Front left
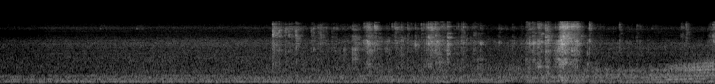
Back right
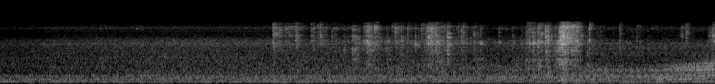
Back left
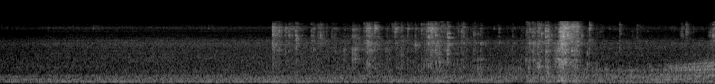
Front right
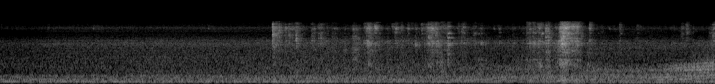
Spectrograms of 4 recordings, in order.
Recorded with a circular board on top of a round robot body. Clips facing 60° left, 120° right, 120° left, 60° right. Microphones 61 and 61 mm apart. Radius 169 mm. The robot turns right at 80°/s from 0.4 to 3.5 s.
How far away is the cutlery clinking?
About 0.9 m.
